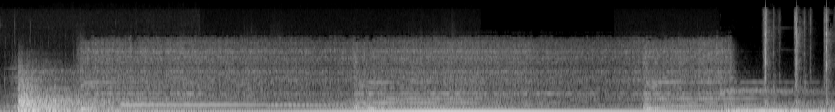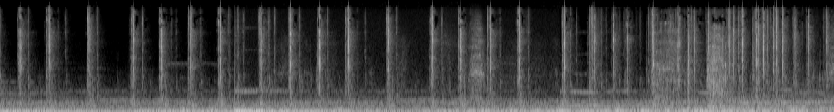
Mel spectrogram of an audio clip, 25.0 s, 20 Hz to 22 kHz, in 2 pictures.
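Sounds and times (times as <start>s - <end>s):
steady low hum: 0.0s - 25.0s
typewriter keys clacking: 11.4s - 25.0s.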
